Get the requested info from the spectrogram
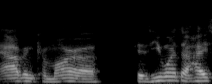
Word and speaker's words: Kamara: I was on a phone call yesterday with someone else whose first name is Kamara, and she pronounces Kamara. Mm-hmm. But on the phonetics chart, when I'm announcing the Saints, it's Kamara. – Kamara. – And she wanted me to remind him that it's Kamara.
